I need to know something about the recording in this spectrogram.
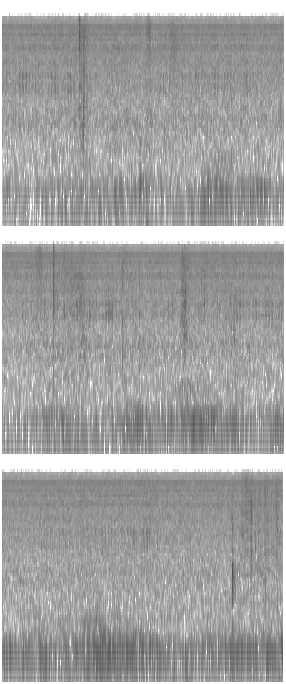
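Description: A crochet hook taps and clicks softly against a plastic board.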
